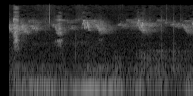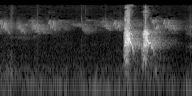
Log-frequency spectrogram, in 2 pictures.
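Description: A Pinscher gives two sharp, high barks in quick succession while small birds chirp faintly.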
